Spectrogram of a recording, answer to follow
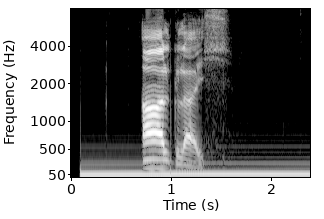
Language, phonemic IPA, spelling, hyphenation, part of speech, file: German, /ˈaːlˌɡlaɪ̯ç/, aalgleich, aal‧gleich, adjective, De-aalgleich.ogg
- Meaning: eellike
